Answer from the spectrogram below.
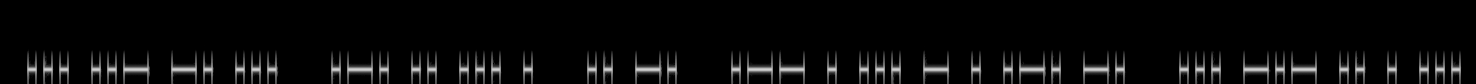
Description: Morse code, heard as a keyed tone, about 15 wpm, 700 Hz. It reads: SUNS RISE IN WESTERN SKIES
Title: A Sound Of Thunder 15wpm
